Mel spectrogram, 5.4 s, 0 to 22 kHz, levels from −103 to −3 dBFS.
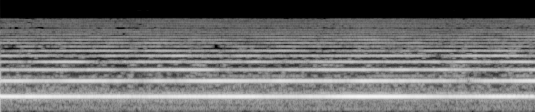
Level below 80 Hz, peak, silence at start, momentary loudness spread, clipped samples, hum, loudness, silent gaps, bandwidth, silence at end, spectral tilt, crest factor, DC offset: -62 dBFS; -2 dBFS; 0 s; 5 LU; under 0.1%; none; -12 LUFS; none; 11 kHz; 0 s; -1.5 dB/octave; 10 dB; under 0.1%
